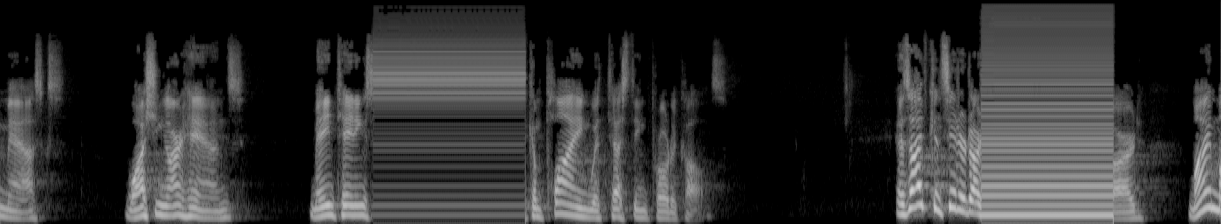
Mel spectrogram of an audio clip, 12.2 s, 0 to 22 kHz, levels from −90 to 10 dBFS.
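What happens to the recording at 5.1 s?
At 5.1 s the speech is caught in a system hang loop running from 3.73 to 5.25 s, just before "complying with testing protocols". The system stalled while the audio hardware kept replaying one 5.8 ms buffer, which fits a 256-sample buffer. That tiny repeated slice becomes a steady buzz at about 172 Hz in place of roughly a second and a half of speech.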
